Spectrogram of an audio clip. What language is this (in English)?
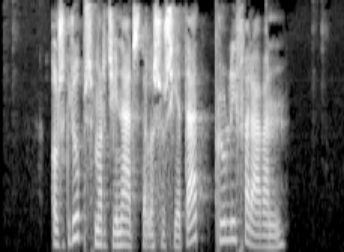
Catalan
